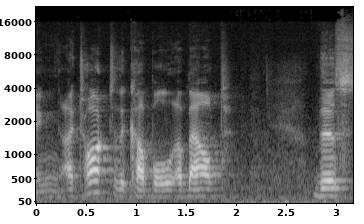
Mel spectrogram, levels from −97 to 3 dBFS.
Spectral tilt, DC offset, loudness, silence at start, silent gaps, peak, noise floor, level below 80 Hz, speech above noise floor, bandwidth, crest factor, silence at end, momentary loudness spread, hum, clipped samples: -3 dB/octave; under 0.1%; -22 LUFS; 0 s; none; -4 dBFS; -47 dBFS; -54 dBFS; 25 dB; 17.5 kHz; 18 dB; 0 s; 10 LU; none; under 0.1%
